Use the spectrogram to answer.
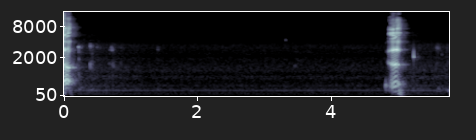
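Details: Ongoing hiccups, not gone when recording stopped: two sharp, abrupt hiccups about five seconds apart, with near silence between.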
